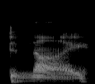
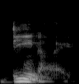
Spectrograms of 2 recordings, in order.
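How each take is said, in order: First: The stress is on the second syllable. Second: The stress is on the first syllable. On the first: The speaker calls it right. "Those sorts of words are in I ams" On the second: The speaker calls it wrong. "just like you wouldn't say"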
